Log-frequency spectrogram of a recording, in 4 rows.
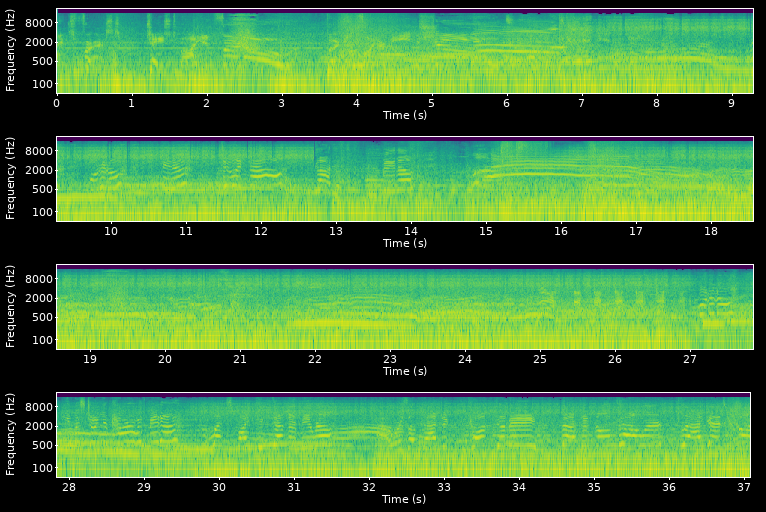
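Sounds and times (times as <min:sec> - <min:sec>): background music: 0:00.0 - 0:37.0
loud steady rumble: 0:03.2 - 0:14.6, 0:16.2 - 0:37.0
cartoon voices yelling: 0:03.7 - 0:12.9, 0:14.8 - 0:37.0
drawn-out falling cry: 0:03.9 - 0:12.9, 0:14.8 - 0:37.0.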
